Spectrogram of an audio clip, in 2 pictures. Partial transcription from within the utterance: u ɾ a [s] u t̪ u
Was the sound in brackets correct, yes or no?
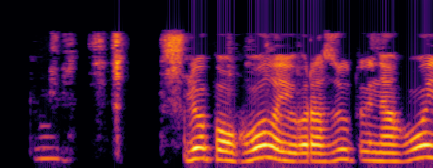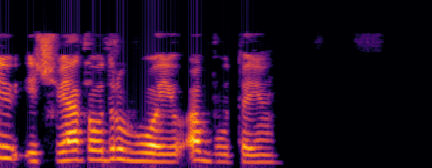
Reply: no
